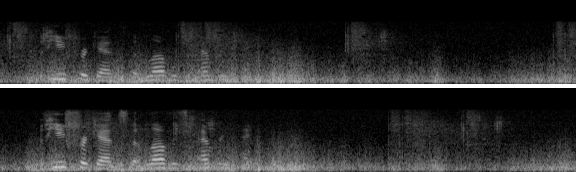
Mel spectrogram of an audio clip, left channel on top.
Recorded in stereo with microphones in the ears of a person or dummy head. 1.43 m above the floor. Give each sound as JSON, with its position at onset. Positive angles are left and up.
{"t": 0.4, "sound": "a woman speaking", "side_deg": -10}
